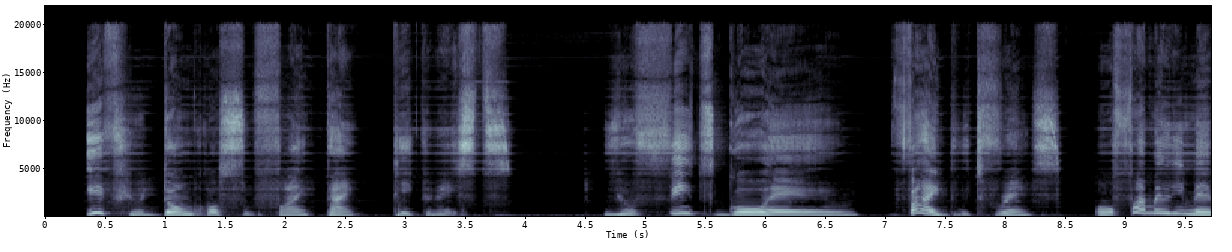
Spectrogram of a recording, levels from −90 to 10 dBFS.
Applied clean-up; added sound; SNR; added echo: neural mask model DeepFilterNet 3.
